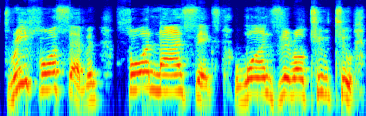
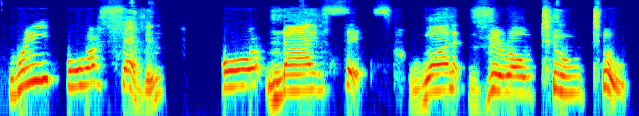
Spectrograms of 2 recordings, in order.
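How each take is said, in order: First: The number is read at a normal pace. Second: The number is read at a slower pace.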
